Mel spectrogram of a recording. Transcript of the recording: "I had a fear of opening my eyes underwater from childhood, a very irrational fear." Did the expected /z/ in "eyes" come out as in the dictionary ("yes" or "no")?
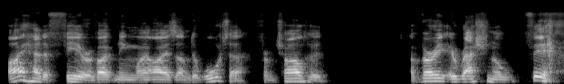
yes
